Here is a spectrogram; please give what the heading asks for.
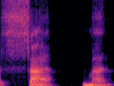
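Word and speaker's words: salmon: Eles não pronunciam L. Então a pronúncia é sa man.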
